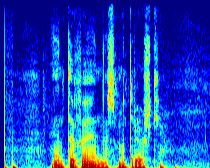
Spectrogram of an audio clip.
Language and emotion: Russian, neutral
